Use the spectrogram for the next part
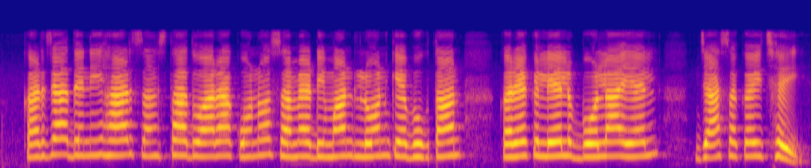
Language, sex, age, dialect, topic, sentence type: Magahi, female, 18-24, Western, banking, statement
